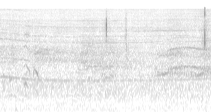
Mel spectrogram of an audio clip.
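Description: Near silence, with a faint thin whine in the background.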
